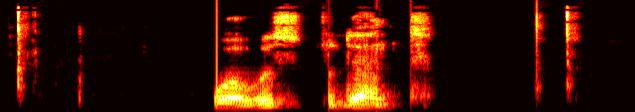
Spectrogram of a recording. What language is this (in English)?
Adyghe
